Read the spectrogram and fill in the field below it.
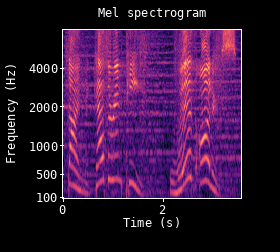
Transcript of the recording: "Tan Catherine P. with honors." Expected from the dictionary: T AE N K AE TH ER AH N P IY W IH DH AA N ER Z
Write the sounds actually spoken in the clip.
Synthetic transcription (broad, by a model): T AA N K AE TH ER AH N P IY W IH DH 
